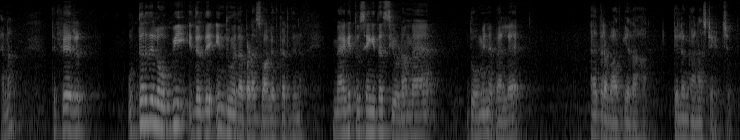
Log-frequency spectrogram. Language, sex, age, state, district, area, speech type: Dogri, male, 18-30, Jammu and Kashmir, Jammu, urban, spontaneous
